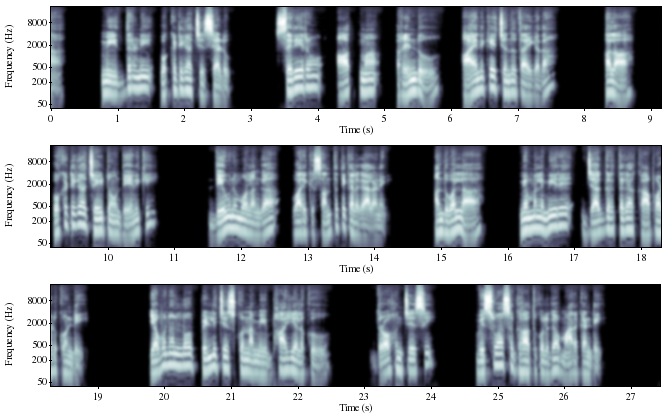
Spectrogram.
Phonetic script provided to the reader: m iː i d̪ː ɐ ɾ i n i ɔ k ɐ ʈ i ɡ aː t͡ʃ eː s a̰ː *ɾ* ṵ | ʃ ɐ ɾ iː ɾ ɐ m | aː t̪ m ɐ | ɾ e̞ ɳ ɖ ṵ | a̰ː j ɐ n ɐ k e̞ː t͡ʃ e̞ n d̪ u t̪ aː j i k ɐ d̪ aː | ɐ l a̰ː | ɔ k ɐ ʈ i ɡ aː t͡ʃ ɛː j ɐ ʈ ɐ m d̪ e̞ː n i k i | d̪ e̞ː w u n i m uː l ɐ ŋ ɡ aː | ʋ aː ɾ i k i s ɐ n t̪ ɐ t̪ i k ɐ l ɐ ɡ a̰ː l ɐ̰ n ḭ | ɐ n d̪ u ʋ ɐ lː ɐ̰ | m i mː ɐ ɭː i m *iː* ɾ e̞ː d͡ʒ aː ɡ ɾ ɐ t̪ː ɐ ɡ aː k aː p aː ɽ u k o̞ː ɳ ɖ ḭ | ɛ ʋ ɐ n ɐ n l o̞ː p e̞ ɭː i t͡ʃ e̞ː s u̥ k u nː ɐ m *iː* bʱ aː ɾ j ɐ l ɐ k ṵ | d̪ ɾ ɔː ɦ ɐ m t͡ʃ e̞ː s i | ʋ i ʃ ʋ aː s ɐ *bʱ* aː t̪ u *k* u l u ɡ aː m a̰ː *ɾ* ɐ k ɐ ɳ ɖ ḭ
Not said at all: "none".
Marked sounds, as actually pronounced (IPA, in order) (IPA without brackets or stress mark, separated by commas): ɽ, iː, iː, ɡʱ, k, ɾ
